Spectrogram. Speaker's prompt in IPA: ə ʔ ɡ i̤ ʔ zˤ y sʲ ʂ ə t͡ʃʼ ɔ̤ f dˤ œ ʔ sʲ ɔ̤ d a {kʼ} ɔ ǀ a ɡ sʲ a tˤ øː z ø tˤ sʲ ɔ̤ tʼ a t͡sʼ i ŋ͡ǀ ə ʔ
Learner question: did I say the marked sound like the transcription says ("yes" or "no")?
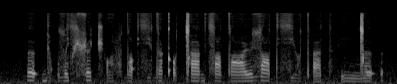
yes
